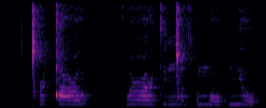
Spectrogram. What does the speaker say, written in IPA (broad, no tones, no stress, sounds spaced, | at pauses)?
ǀʰ ə˞ ǃ a ʕ ʊ | pʼ u ʕ ə˞ tʲ a ŋ͡ǀ o t͡sʼ ʊ m o | nʲ o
